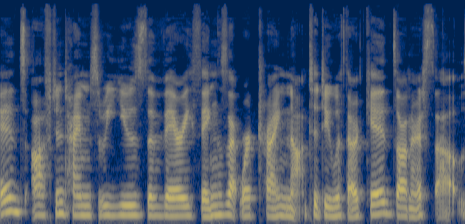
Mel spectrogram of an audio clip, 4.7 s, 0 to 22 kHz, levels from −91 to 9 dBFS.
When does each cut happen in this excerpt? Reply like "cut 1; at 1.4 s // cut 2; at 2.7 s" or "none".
none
